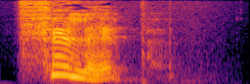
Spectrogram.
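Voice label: "fillip", British English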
